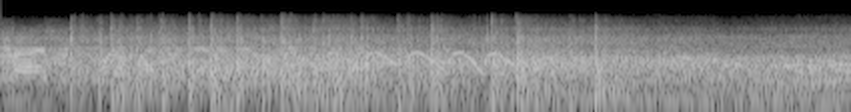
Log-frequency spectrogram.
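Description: Police sirens wailing with quick rising and falling pitch, overlaid by a rapid run of gunshots from about half a second in until near the end.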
